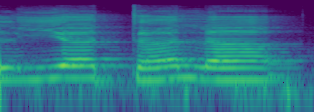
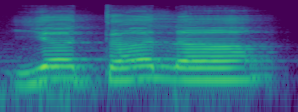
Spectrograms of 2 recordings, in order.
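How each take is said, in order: Both takes have the same delivery.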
